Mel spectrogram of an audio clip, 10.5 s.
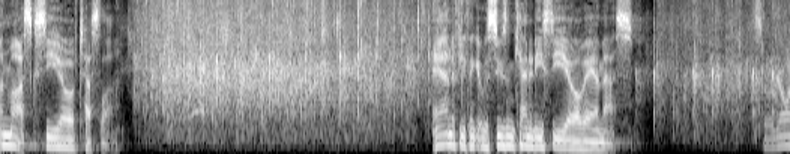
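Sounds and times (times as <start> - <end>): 
speech: 0.0 - 1.7, 5.8 - 8.5, 10.1 - 10.5
audience clapping to vote: 1.7 - 6.4, 8.3 - 10.5.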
